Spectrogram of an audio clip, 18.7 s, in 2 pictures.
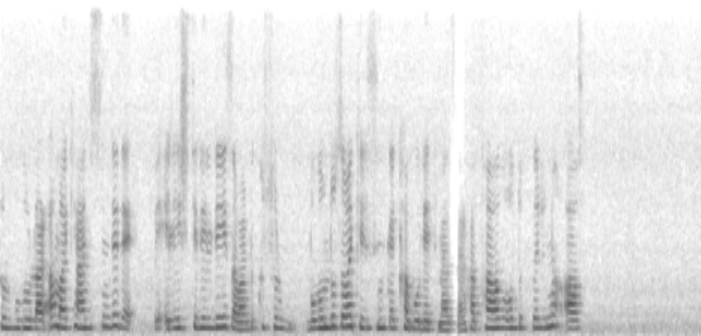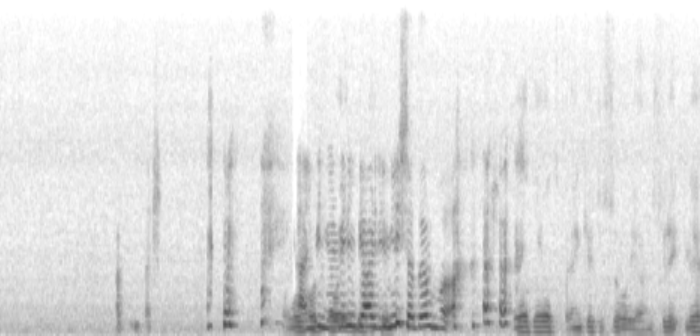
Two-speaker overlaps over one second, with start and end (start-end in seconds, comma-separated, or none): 13.3-14.5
